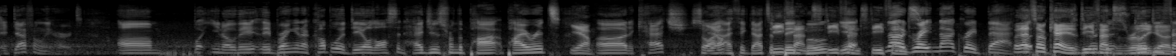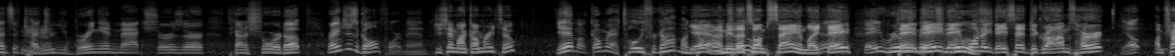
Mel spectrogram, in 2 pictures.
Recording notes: Live from Frawley Stadium in Wilmington, home of The Blue Rocks!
